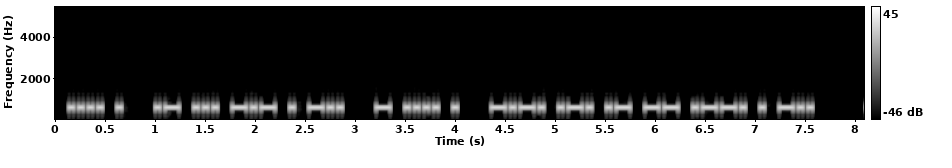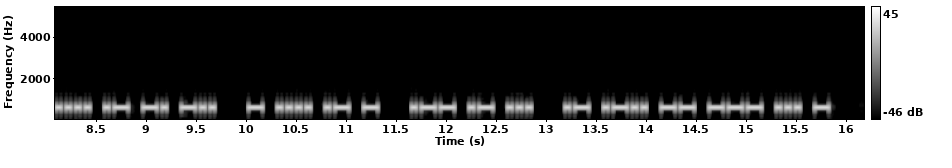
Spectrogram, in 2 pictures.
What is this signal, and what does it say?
Morse code, heard as a keyed tone, about 25 wpm, 600 Hz. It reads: HE ASKED THE CRAMPED HAND THAT WAS ALMOST
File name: the old man and the sea part 1 25wpm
